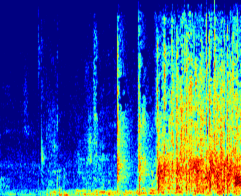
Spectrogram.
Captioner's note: applause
